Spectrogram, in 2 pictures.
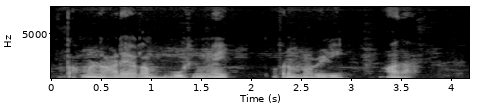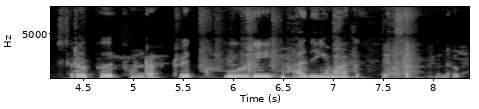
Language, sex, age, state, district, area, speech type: Tamil, male, 18-30, Tamil Nadu, Kallakurichi, rural, spontaneous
